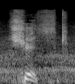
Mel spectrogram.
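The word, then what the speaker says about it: Cisk: few pints of it I know how it's pronounced chisk it's the local beer because I had a Maltese old colleague of mine he used to bring us a few cans of chisk so very nice for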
